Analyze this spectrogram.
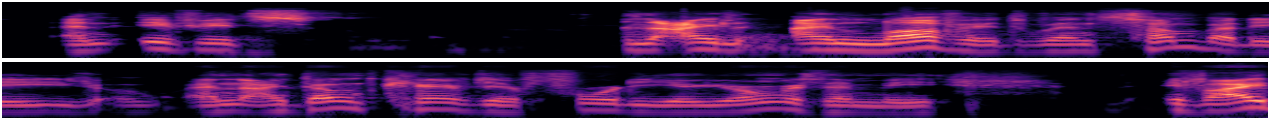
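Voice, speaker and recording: Over a quiet background with a dry, close sound and no echo, a man talks fairly quickly in an ordinary speaking voice at a fairly high pitch with ordinary pitch variation. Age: 60s. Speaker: learning strategist and company co-founder. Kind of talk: webinar panel discussion.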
